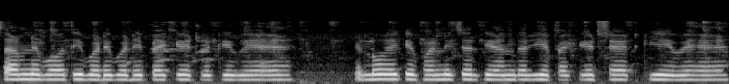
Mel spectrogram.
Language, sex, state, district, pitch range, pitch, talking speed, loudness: Hindi, female, Rajasthan, Bikaner, 220-225 Hz, 220 Hz, 165 wpm, -15 LUFS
